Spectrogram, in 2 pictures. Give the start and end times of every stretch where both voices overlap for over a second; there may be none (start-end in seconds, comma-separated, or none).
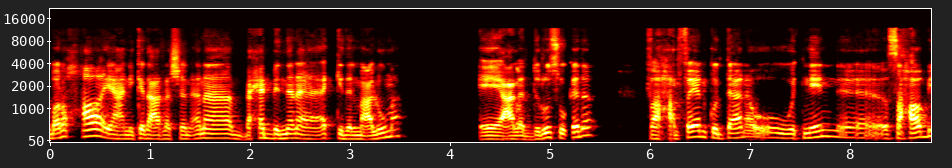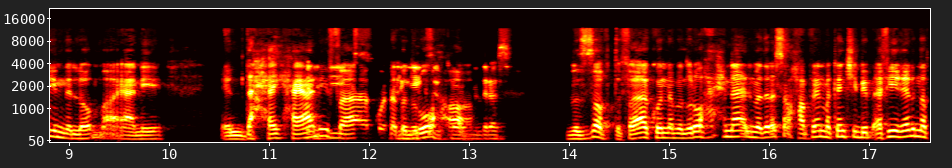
11.4-13.2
